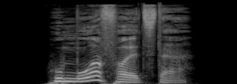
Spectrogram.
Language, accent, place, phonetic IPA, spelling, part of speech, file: German, Germany, Berlin, [huˈmoːɐ̯ˌfɔlstɐ], humorvollster, adjective, De-humorvollster.ogg
- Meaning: inflection of humorvoll: 1. strong/mixed nominative masculine singular superlative degree 2. strong genitive/dative feminine singular superlative degree 3. strong genitive plural superlative degree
